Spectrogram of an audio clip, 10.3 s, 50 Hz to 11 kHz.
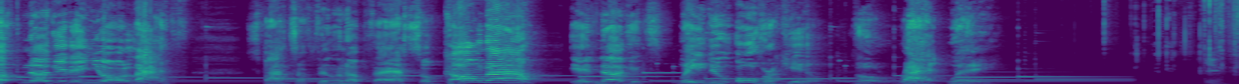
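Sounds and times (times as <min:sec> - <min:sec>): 
speech: 0:00.2 - 0:08.3
paper gift certificates being torn up: 0:09.4 - 0:10.3.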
